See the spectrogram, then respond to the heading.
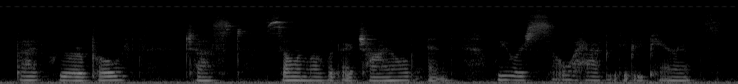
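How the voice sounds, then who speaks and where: Soft-spoken, very slow delivery in an American accent, with monotone, flat intonation over noticeable background noise. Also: woman, very deep, low pitch for a woman. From United States. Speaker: ASMR creator. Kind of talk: ASMR life story narration.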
